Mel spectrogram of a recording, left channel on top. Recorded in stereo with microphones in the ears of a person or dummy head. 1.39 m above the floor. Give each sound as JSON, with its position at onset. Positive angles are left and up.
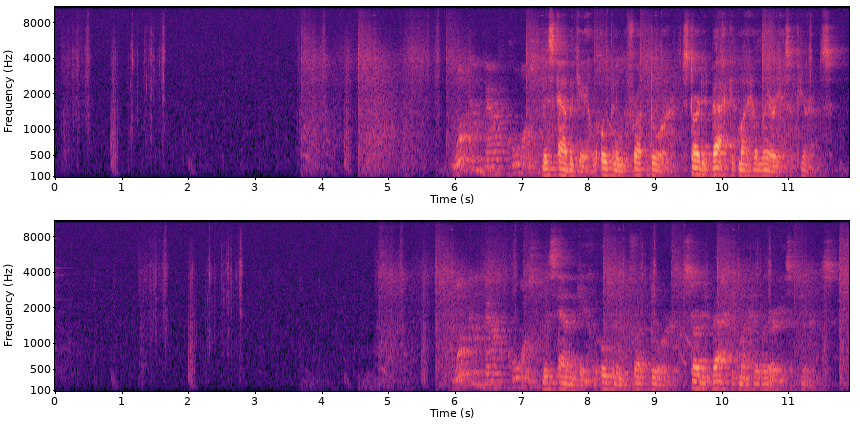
{"t": 5.9, "sound": "a man speaking", "side_deg": -55, "distance_m": 3.0}
{"t": 7.3, "sound": "a man speaking", "side_deg": 65, "distance_m": 0.7}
